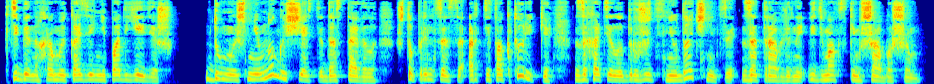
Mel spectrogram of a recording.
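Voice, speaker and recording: A woman reading an audiobook, voicing a teasing, sharp-tongued young woman friend. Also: low-pitched, fairly quick, breathy edge. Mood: bitter resentful. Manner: mocking, cheeky, then bitter. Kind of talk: audiobook character voice.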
